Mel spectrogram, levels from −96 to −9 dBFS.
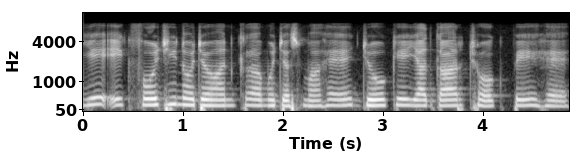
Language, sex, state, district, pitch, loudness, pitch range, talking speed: Hindi, female, Delhi, New Delhi, 195 Hz, -15 LUFS, 190-205 Hz, 160 wpm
